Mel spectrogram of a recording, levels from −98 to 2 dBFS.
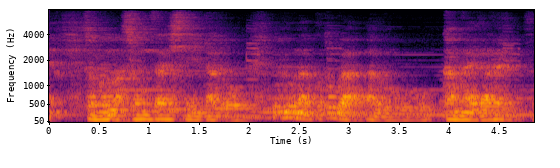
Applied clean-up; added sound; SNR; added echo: none; Electric guitar; 20 dB; reverberation time 0.7 s.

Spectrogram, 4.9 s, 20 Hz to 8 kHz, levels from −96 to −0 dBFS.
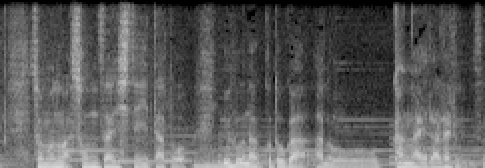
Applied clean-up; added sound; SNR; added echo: none; none; none; none.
